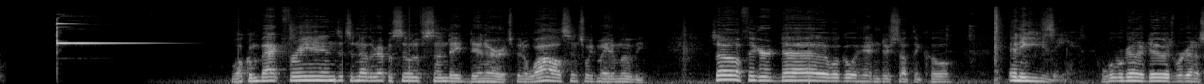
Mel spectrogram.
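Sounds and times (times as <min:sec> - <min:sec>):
high bell-like ding: 0:00.6 - 0:02.2.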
